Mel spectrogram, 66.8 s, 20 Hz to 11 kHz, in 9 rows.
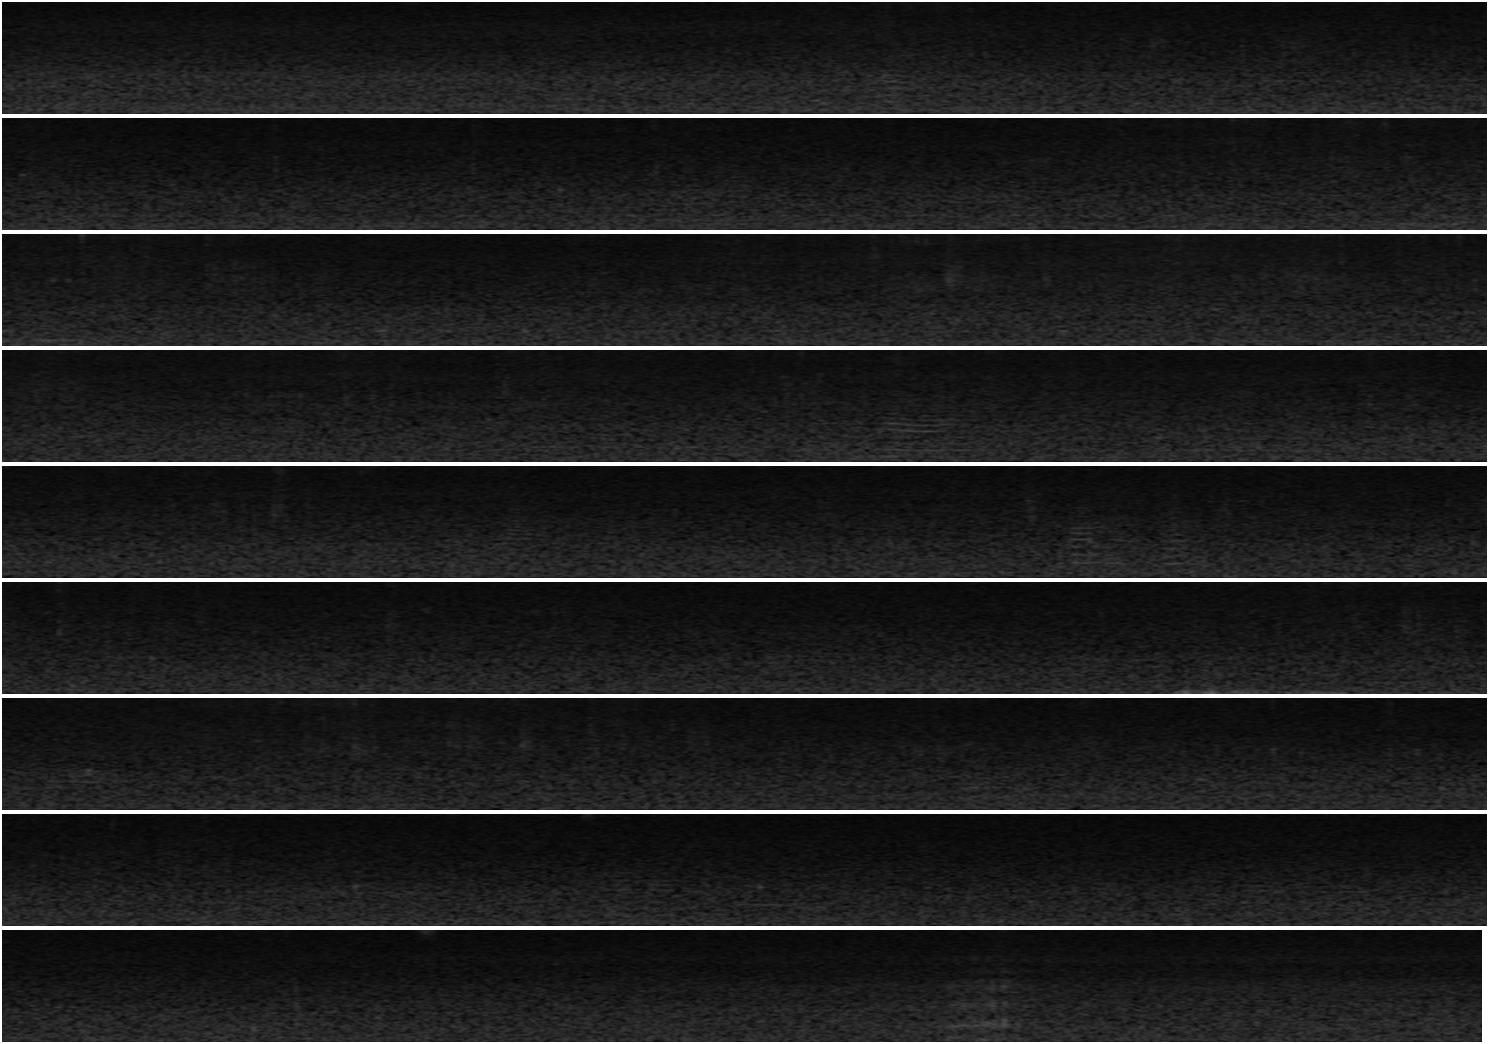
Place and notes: lake rängen near stafsäter, summer day.
stafsäter recordings.
recorded july, 2008.
Sturefors, Sweden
